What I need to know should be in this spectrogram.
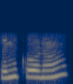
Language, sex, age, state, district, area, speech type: Goan Konkani, female, 18-30, Goa, Canacona, rural, conversation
